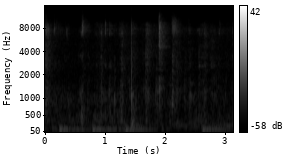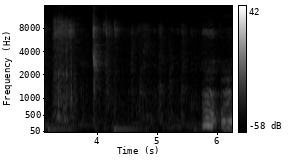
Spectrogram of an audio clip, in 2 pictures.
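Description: Mouth sounds of biting and chewing a crisp romaine lettuce wrap: a run of short, sharp crunches and crackles. There is a brief hummed voice near the end.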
